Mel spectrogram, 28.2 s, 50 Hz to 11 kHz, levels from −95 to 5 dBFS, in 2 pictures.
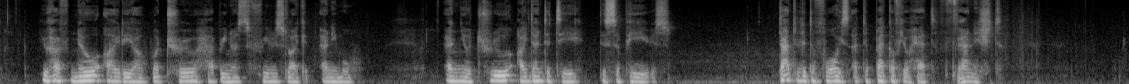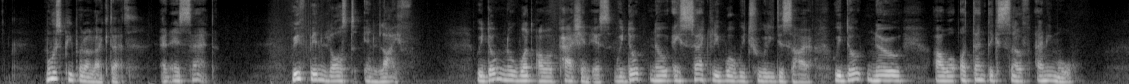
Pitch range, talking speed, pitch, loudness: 120-150 Hz, 125 wpm, 135 Hz, -28 LUFS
